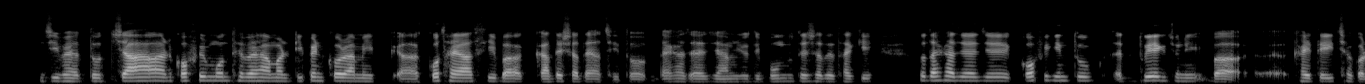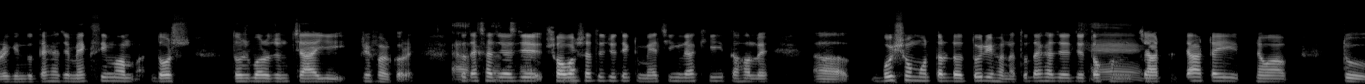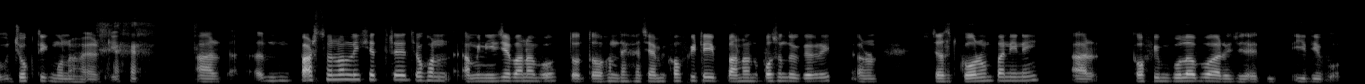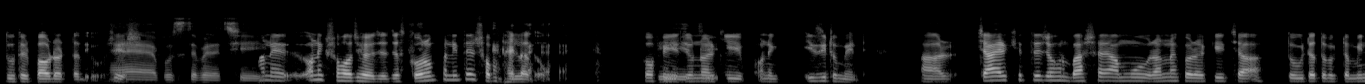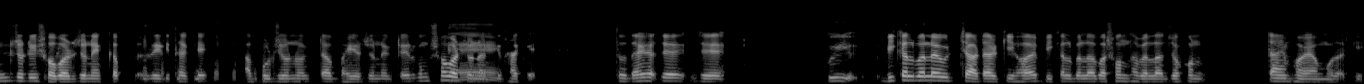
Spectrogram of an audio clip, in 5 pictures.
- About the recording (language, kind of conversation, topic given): Bengali, unstructured, চা আর কফির মধ্যে আপনার প্রথম পছন্দ কোনটি?
- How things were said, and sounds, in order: other background noise; chuckle; giggle; giggle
